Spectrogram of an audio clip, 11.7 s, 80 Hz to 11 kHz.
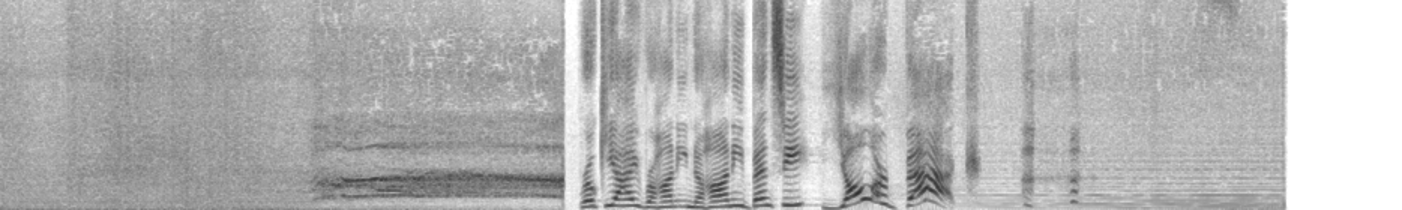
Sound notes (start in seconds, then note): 2.5 screaming; 8.5 giggle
